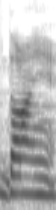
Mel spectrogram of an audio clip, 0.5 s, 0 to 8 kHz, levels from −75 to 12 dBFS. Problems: constant background noise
